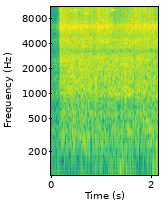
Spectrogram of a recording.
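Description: A trailer sound effect: a loud, hissing, metallic-sounding noise that starts suddenly just after the cut from black and holds steady for about two seconds before fading.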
